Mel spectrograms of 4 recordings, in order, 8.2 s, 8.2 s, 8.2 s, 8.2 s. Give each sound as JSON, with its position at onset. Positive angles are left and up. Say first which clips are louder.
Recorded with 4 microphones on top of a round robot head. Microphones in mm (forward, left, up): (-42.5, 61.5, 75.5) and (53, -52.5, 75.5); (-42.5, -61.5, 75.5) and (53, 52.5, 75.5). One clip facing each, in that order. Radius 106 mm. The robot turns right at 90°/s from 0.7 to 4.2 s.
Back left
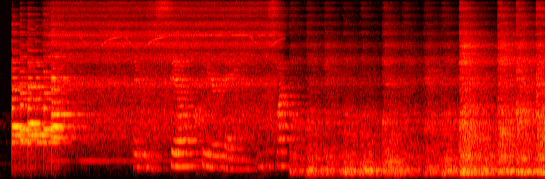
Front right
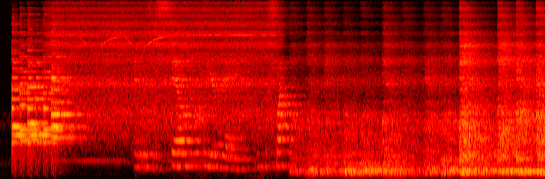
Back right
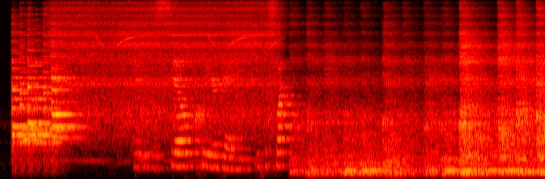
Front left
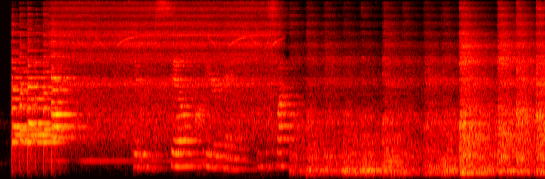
{"t": 0.2, "sound": "a ringtone", "louder": "back left 1 dB, even", "azimuth_deg": 50, "distance_m": 0.5}
{"t": 2.0, "sound": "a woman speaking", "louder": "back left 3 dB, front left 5 dB", "azimuth_deg": 70, "distance_m": 0.7}
{"t": 4.3, "sound": "running footsteps", "louder": "back left 2 dB, front left 1 dB", "azimuth_deg": 80, "distance_m": 1.6}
